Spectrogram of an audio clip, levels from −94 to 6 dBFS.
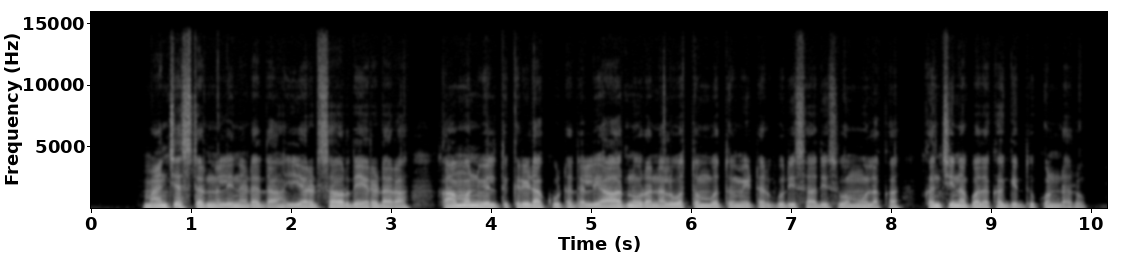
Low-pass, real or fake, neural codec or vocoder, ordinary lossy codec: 14.4 kHz; real; none; none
